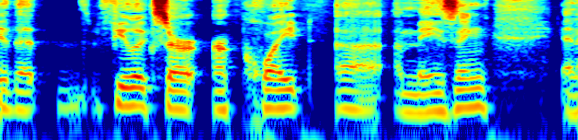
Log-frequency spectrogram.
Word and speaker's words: Fiilex: by a company called felix and felix is spelt somewhat odd it's f-i-i-l-e-x and in the interest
